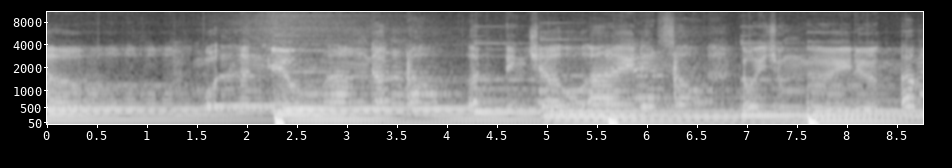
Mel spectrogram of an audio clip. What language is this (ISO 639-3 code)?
vie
